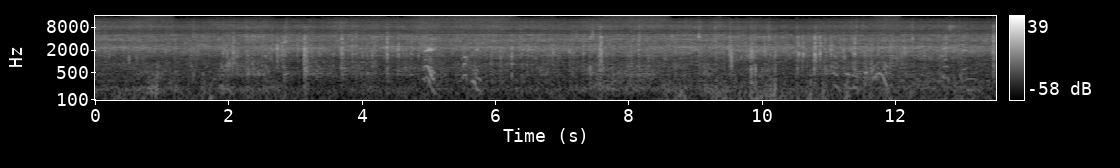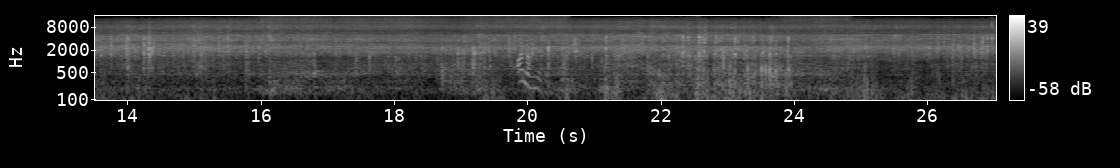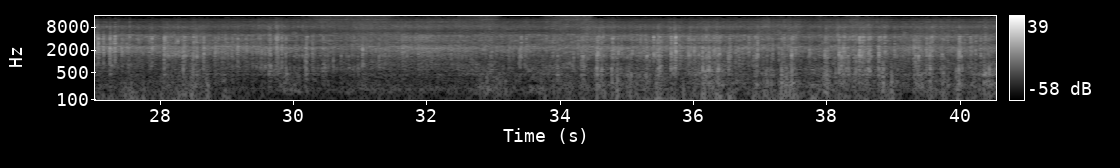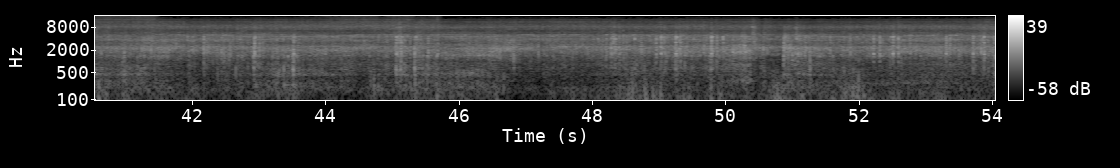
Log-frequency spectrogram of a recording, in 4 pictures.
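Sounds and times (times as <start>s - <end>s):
tyres rumbling on dirt: 0.0s - 54.0s
wind buffeting microphone: 0.0s - 54.0s
bike knocks and rattles: 13.2s - 54.0s.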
